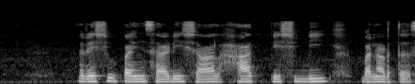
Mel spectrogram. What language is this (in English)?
Marathi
